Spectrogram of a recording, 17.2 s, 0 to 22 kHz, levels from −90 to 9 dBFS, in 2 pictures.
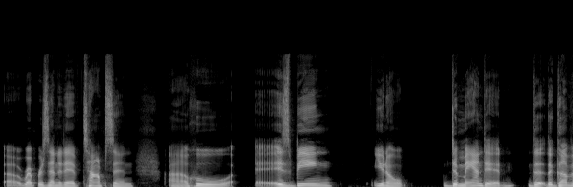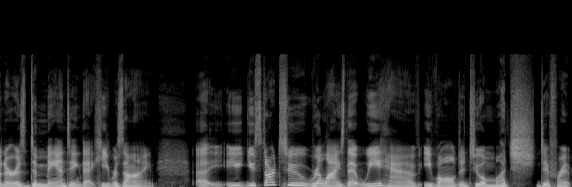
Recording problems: none

